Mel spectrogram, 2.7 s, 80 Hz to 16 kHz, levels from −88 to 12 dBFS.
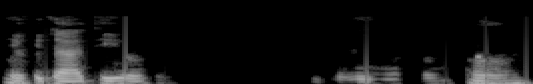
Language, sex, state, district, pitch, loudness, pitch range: Hindi, male, Bihar, Darbhanga, 115 Hz, -26 LUFS, 105-120 Hz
